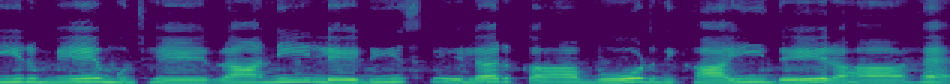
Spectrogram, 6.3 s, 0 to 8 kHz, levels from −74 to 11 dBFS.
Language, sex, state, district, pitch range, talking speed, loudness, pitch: Hindi, female, Madhya Pradesh, Katni, 230-275 Hz, 115 wpm, -16 LUFS, 250 Hz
